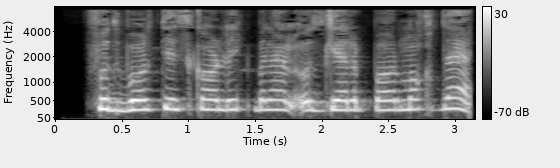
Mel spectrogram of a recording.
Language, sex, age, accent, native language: Uzbek, female, 18-24, Toshkent viloyati, Uzbek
